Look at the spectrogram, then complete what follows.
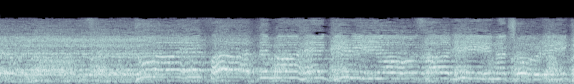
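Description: Men's voices chanting a melodic Urdu nauha, a Muharram mourning chant, in long held notes that bend up and down.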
